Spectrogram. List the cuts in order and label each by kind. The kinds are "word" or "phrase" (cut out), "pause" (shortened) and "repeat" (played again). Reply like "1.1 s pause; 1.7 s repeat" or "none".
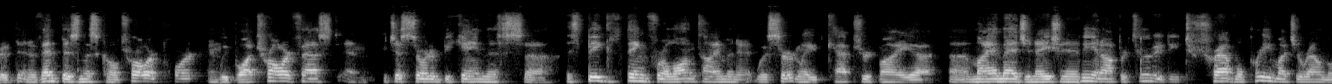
2.2 s word; 3.7 s pause; 5.6 s pause; 9.4 s pause; 10.8 s phrase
